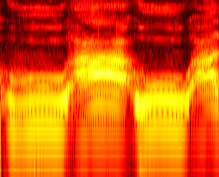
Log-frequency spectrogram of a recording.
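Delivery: a loud crowd going ooh and ah. Retold or imitated. Vlogger imitates the crowd reacting to punches, loud oohs. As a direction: react like a stunned fight crowd. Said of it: "everybody's gonna go".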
